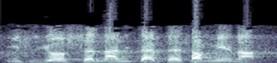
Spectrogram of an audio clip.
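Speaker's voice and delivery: ordinary talk, nothing marked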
